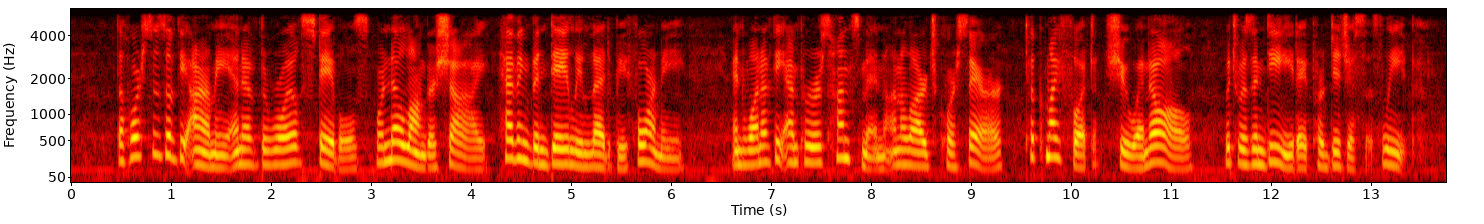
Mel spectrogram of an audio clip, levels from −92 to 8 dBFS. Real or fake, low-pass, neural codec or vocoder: fake; 5.4 kHz; codec, 16 kHz, 4 kbps, FunCodec, trained on LibriTTS, 50 frames a second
